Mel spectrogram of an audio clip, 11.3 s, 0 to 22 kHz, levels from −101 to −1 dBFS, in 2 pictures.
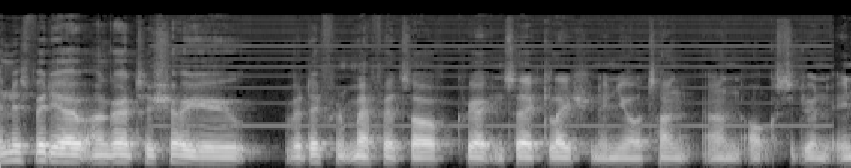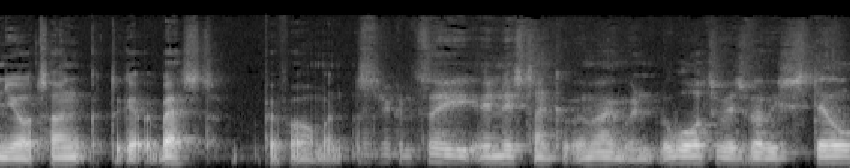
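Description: A steady, fixed-pitch whine at 1 kHz sits under the sound from 1.00 to 5.56 s, roughly 25 dB below the signal. This is USB whine: the bus's 1 ms frame timing draws current in pulses that leak into the audio through power or ground.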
